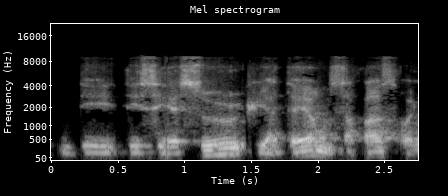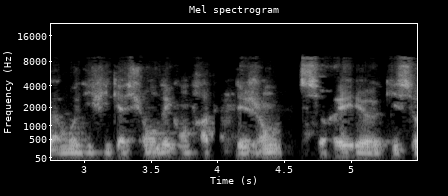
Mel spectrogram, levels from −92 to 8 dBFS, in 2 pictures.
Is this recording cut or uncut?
cut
